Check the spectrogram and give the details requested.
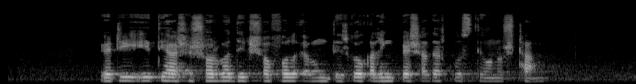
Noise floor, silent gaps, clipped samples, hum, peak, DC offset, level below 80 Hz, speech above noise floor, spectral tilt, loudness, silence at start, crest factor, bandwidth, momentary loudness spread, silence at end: -61 dBFS; none; under 0.1%; none; -8 dBFS; under 0.1%; -82 dBFS; 33 dB; -3.5 dB/octave; -28 LUFS; 1 s; 22 dB; 11.5 kHz; 8 LU; 0.95 s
